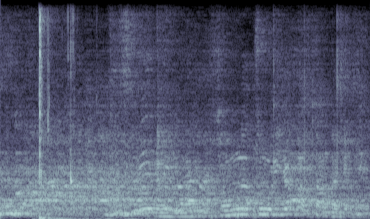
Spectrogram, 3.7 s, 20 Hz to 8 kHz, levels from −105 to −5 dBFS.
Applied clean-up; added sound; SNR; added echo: none; Raindrop / Splash, splatter; 6 dB; reverberation time 0.8 s.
